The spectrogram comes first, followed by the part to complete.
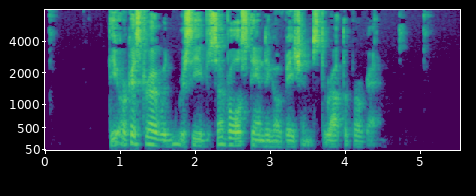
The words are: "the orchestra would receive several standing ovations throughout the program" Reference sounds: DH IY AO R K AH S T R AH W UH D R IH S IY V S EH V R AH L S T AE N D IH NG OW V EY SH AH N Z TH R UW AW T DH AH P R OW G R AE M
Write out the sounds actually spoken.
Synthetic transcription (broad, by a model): DH IY AO R K AH S T R AH W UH D R IH S IY V S EH V R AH L S T AE N D IH NG OW V EY SH AH N Z TH R UW AW T DH AH P R OW G R AE M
